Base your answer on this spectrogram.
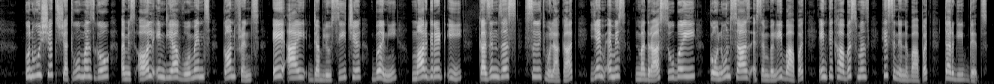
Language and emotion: Kashmiri, neutral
